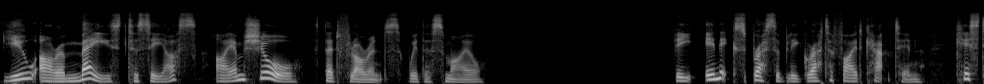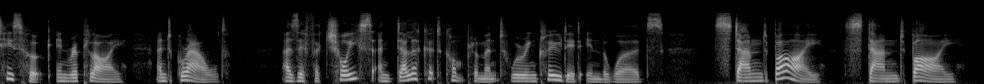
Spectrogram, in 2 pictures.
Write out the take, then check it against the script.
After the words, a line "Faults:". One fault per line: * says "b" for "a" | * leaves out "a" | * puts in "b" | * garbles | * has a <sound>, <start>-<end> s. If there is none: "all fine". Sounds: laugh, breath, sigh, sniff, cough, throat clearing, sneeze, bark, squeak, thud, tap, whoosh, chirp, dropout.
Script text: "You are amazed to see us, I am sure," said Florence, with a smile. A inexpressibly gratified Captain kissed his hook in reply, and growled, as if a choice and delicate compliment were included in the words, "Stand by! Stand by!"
"You are amazed to see us, I am sure," said Florence, with a smile. The inexpressibly gratified Captain kissed his hook in reply, and growled, as if a choice and delicate compliment were included in the words, "Stand by! Stand by!"
Faults:
* has a dropout, 3.2-3.3 s
* says "The" for "A"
